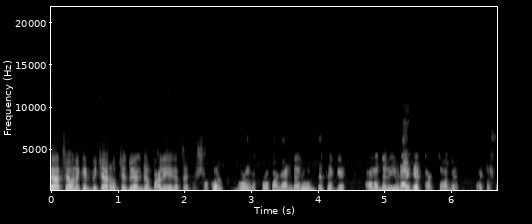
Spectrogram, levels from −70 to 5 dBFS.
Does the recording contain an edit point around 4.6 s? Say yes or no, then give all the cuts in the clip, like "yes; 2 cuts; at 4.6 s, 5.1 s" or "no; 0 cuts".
no; 1 cut; at 2.2 s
